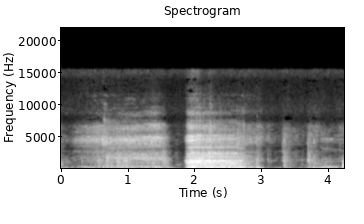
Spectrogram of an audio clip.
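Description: A man breathing audibly: a long, soft breath, then a louder breath about two seconds in that lasts about a second.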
